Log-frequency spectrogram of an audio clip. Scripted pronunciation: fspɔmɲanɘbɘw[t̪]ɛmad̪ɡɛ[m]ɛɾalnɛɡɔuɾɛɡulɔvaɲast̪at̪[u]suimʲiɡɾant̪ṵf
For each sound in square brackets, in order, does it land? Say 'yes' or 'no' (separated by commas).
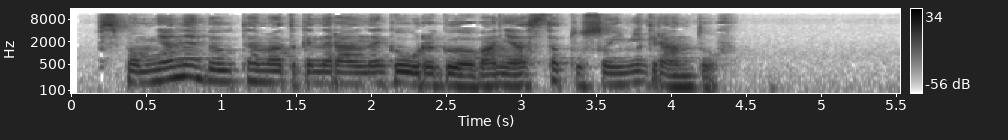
yes, no, yes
